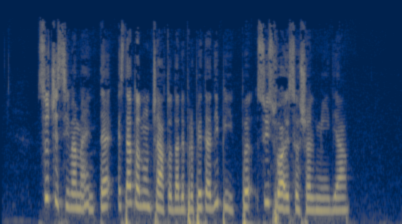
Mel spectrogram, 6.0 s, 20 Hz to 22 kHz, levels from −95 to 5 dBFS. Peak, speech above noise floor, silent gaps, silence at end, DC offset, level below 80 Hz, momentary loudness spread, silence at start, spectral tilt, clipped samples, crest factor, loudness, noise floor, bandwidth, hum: -8 dBFS; 41 dB; none; 0.8 s; under 0.1%; -42 dBFS; 7 LU; 0.6 s; -4 dB/octave; under 0.1%; 20 dB; -28 LUFS; -68 dBFS; 16.5 kHz; none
